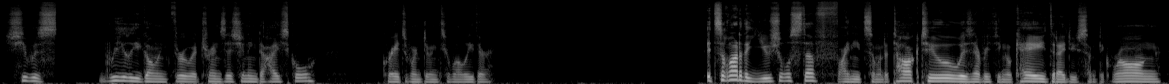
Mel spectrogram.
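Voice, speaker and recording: A man's voice: mid-range voice, brisk, no echo, clean studio sound, natural voice. Earnest, guilt-ridden teenage boy played by a man. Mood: weary, guilty. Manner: hesitant, reflective, earnest. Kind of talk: audio drama monologue, police interview testimony.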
